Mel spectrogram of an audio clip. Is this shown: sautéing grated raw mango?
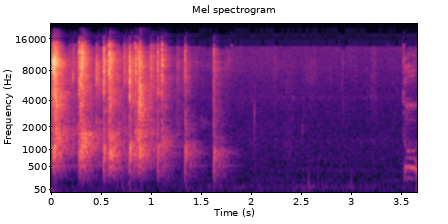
no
